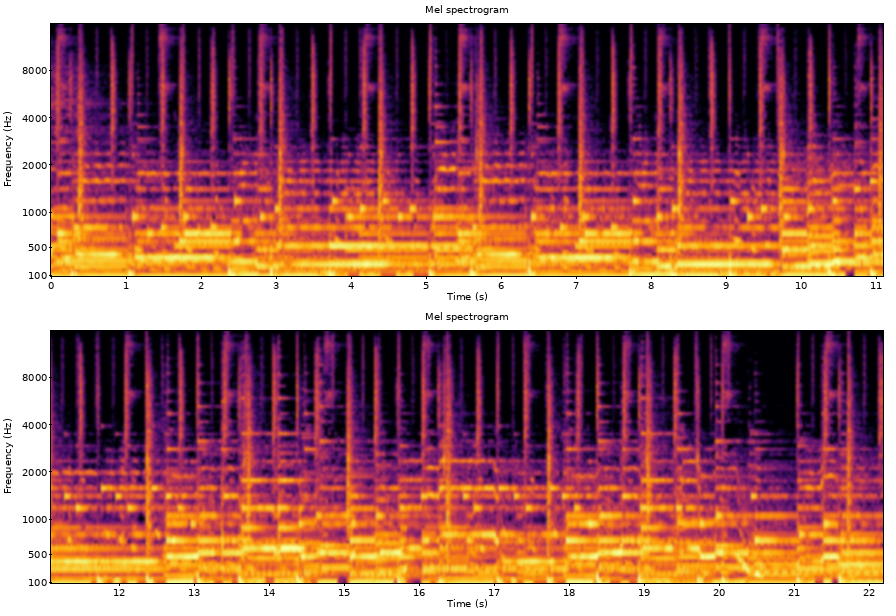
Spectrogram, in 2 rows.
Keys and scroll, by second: 6.6 ctrl+z, 15.7 scroll down 1, 16.0 scroll up 1.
